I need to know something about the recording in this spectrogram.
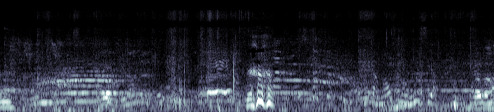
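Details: Belgian Blue cattle at an extreme-class cattle contest at Bintang Tani Farm, Indonesia; deep, drawn-out harmonic moos rise and fall across several seconds, mixed with steady crowd chatter and voices nearby.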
